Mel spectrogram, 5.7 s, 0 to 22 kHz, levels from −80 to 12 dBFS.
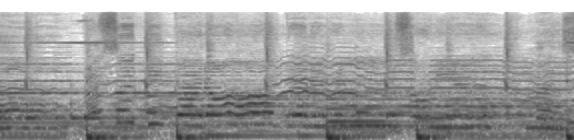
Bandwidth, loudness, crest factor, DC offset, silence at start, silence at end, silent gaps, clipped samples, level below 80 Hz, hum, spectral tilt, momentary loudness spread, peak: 16.5 kHz; -12 LUFS; 12 dB; under 0.1%; 0 s; 0 s; none; under 0.1%; -20 dBFS; none; -4 dB/octave; 4 LU; 0 dBFS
